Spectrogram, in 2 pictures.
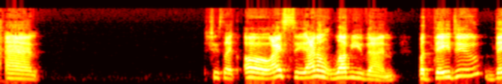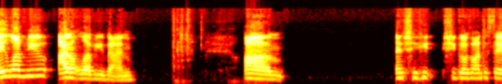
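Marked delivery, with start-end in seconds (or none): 3.2-8.5 loud, emphatic huffy retort; mock offended. Retelling a mother's comeback to her son, mock offended. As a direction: imitate an affronted comeback, leaning hard on the first words.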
